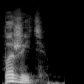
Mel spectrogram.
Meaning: 1. to live for a while 2. to stay for a while 3. to have seen life
- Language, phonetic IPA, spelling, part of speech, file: Russian, [pɐˈʐɨtʲ], пожить, verb, Ru-пожить.ogg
